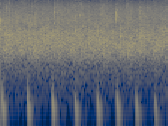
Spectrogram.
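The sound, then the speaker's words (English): A church audience applauds, producing steady, evenly spaced clapping that holds a regular rhythm from start to finish. “Come on, let's give the Lord a great hand, everyone. Let's give the Lord a great hand.”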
